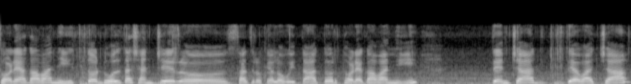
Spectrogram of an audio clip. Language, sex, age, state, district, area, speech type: Goan Konkani, female, 18-30, Goa, Ponda, rural, spontaneous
